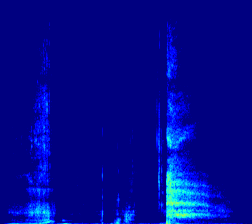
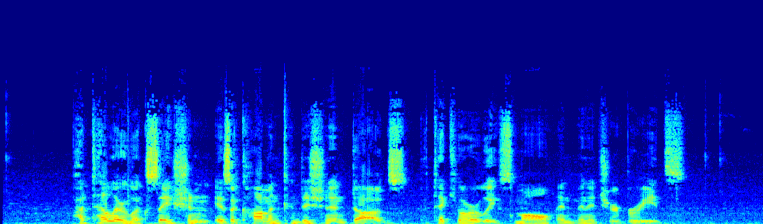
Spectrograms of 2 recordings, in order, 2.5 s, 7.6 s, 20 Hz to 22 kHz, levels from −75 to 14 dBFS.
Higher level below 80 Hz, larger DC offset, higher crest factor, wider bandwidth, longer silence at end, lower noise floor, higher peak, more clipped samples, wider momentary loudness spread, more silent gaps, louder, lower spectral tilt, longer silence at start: about the same, -48 dBFS vs -48 dBFS; neither; first, 24 dB vs 16 dB; first, over 20 kHz vs 14 kHz; second, 0.25 s vs 0.5 s; first, -54 dBFS vs -42 dBFS; second, -10 dBFS vs 0 dBFS; neither; first, 24 LU vs 10 LU; neither; second, -30 LUFS vs -16 LUFS; second, -1.5 dB/octave vs -3.5 dB/octave; second, 0.05 s vs 0.2 s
